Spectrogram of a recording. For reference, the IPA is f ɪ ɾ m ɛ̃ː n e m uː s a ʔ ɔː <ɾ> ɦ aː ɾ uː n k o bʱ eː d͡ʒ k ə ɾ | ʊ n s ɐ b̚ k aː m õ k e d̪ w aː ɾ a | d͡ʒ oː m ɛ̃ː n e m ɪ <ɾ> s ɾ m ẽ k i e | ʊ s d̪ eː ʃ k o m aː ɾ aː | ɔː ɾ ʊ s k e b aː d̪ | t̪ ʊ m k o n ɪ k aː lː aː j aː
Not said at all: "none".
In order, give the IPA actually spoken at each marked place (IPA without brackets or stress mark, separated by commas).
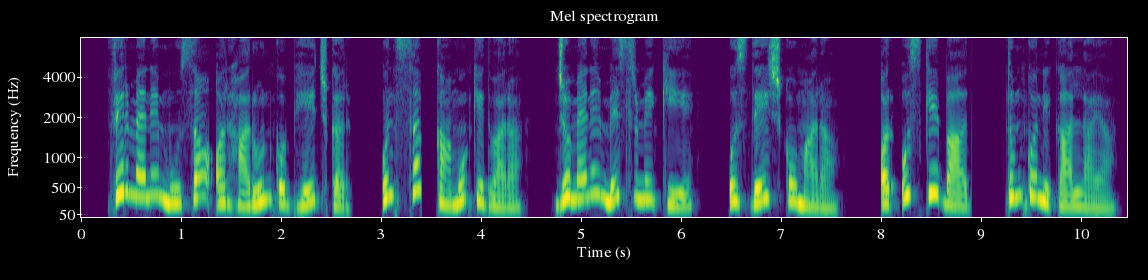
ɾ, none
